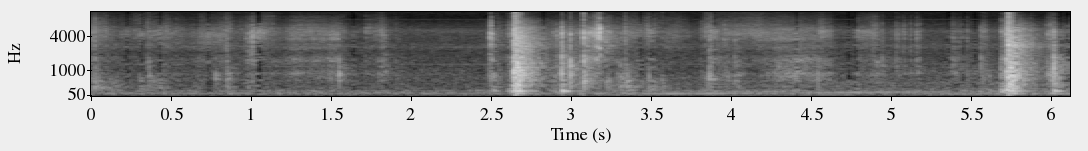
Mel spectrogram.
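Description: Punch head of a We R Memory Keepers 1-2-3 Punch Board snapping down twice, about three seconds apart, as its corner rounder rounds off the corners of a sheet of paper. Paper is handled and turned between the two punches.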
